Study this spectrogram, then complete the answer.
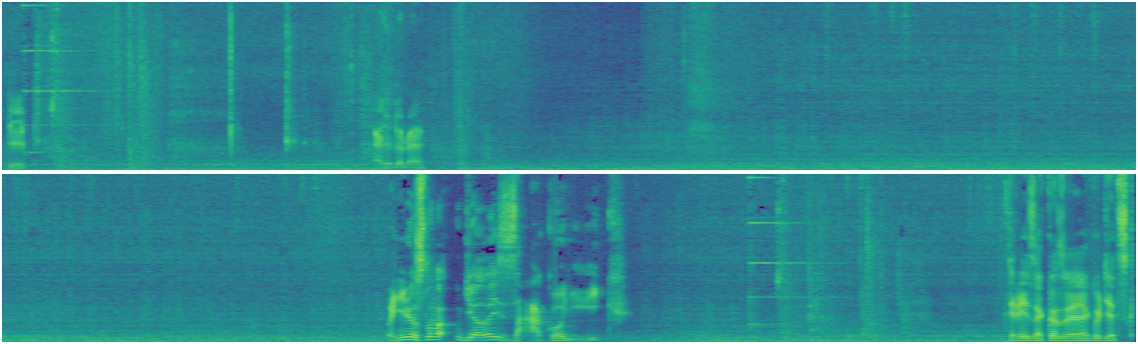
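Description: An elevator hums steadily as it rides.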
